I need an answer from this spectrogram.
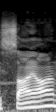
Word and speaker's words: Xsyon: is not the deadlinger this is actually scion i think it's how you pronounce it x y s o n um i really don't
